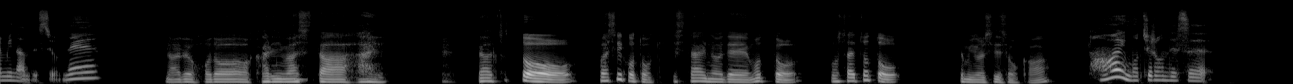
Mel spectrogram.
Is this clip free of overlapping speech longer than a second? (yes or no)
yes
